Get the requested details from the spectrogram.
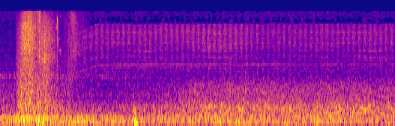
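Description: A small underwater craft's motor hums steadily.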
